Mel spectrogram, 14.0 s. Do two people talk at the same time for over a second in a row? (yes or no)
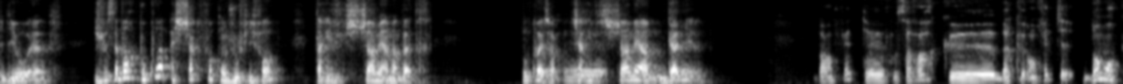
no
